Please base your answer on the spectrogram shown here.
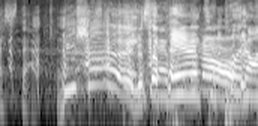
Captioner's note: audience laughs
